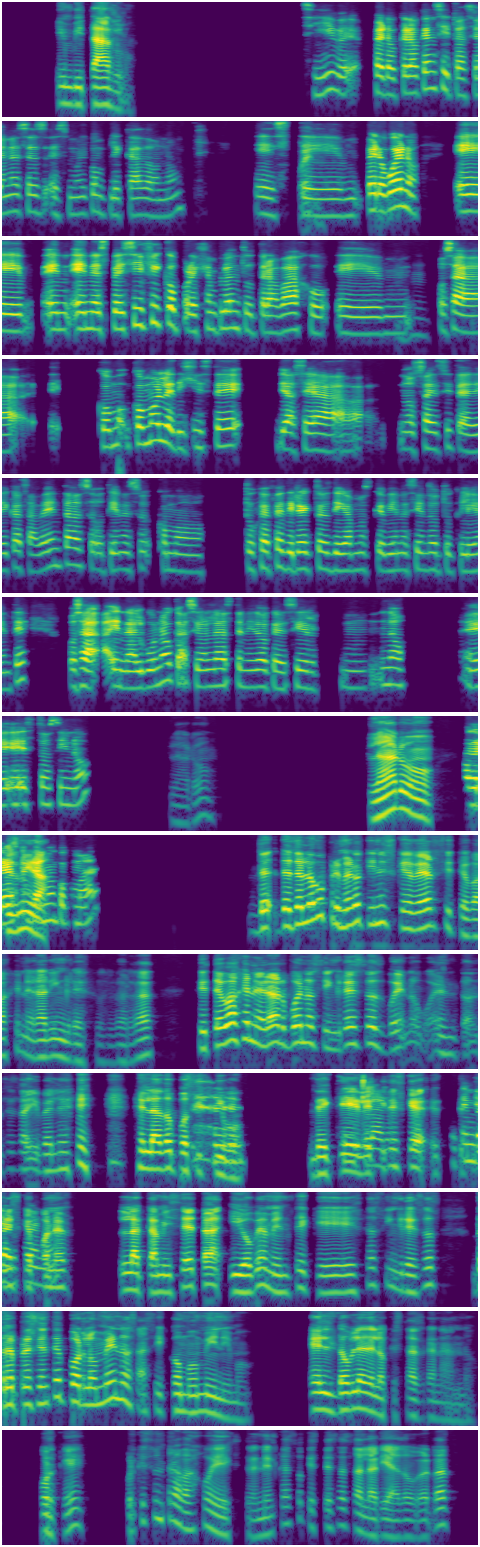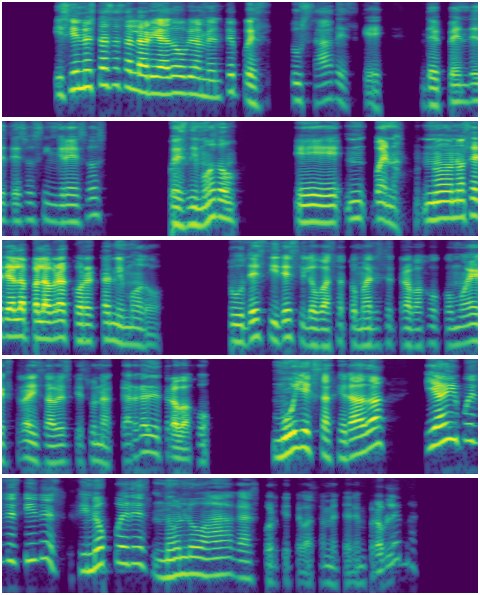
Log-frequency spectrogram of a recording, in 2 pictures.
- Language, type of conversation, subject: Spanish, podcast, ¿Cómo decides cuándo decir “no” en el trabajo?
- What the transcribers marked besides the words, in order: other background noise; tapping; chuckle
